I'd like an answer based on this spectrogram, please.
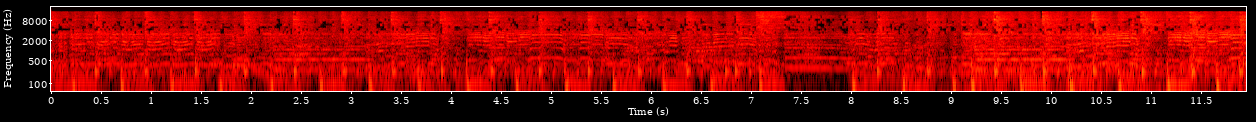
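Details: Upbeat swing-style music with guitar and a driving rhythm fills the whole stretch, with no animal calls audible.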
